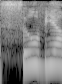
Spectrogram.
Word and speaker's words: Silvia: Hello, my name is Silvia Lopez. It's a very simple name to pronounce, but when you see it written, you will notice that Silvia is written with an I instead of a Y.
